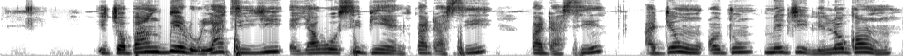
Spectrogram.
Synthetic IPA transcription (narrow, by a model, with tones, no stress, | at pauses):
i˨d͡ʒɔ˨ba˨˦n̩˦ɡ͡be˦˨ɾo˨la˦tʰi˧ji˦ɛ˦˨ja˨˦wo˦si˦bi˧ɛ˨n˨k͡pa˧da˨si˨˦ | k͡pa˧da˨si˨˦ | a˦˨de˨˦wũ˧ɔ˧dũ˦me˦d͡ʒi˦˨le˨˦lɔ˦ɡɔ̃˦ɾ̃ũ˨˦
